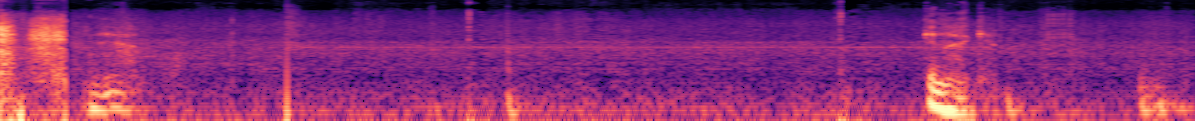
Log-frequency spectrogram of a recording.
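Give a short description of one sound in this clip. A man speaks softly and warmly, close by.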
